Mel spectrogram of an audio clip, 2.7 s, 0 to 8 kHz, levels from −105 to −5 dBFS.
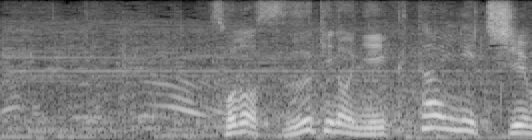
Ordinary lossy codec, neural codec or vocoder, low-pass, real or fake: none; none; none; real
